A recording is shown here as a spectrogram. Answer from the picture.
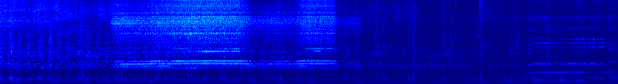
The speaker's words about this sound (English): As the train bears down upon him, it seems to become smaller. When it finally reaches him, it's a toy train that runs between his legs.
